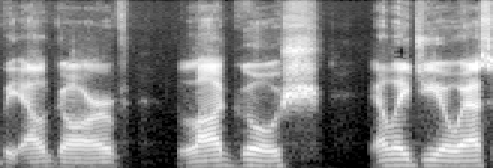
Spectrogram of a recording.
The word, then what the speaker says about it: Lagos: Lago L agos. It's pronounced Lagos, is a bigger town, kind of a very popular tourist area.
